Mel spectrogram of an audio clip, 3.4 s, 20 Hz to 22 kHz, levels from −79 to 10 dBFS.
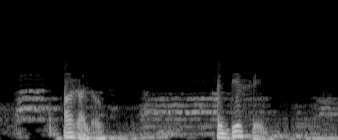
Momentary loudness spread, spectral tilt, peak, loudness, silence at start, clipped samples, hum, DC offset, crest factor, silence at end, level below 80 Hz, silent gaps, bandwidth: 15 LU; -13 dB/octave; -4 dBFS; -21 LUFS; 0.15 s; under 0.1%; none; under 0.1%; 18 dB; 0 s; -30 dBFS; none; 2.6 kHz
